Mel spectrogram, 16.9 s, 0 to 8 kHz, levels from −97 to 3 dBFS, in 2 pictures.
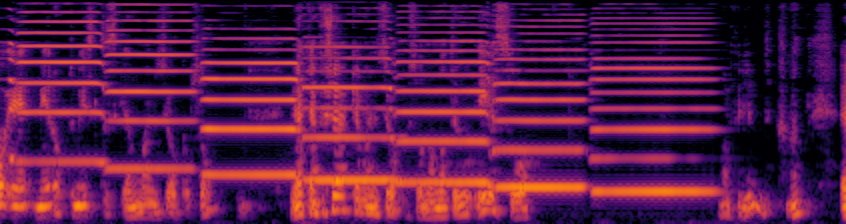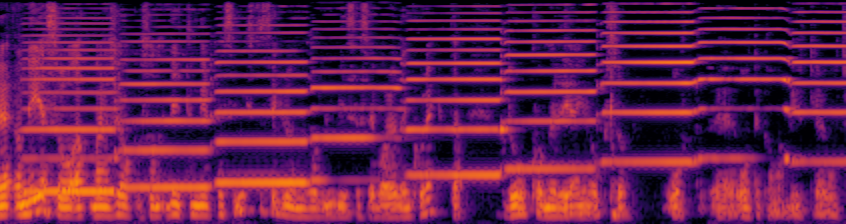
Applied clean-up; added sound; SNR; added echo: classical method WPE with log-MMSE.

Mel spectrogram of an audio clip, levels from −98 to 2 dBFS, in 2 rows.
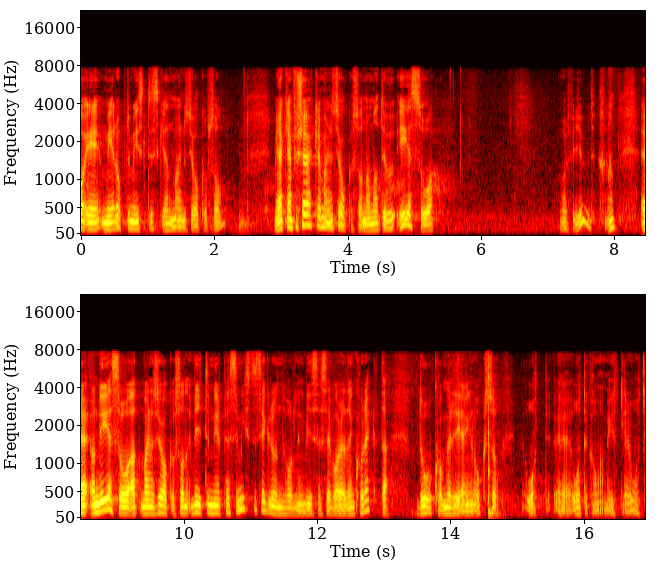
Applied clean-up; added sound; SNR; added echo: none; none; none; none.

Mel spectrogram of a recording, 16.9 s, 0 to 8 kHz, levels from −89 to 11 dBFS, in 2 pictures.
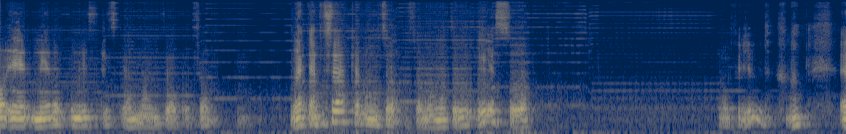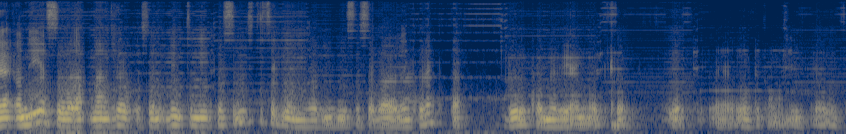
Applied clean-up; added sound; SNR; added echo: neural separator model SepFormer DNS4.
